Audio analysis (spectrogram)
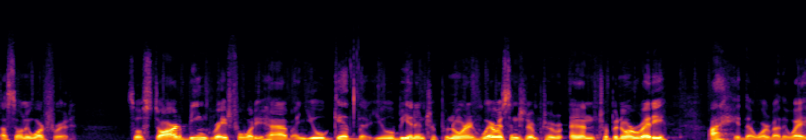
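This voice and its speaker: Against a quiet background, a man with a Venezuelan accent talks at a very fast pace in an animated tone. His intonation is lively and his pitch fairly high. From Venezuela, Caracas. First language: Spanish. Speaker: chef and entrepreneur. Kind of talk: motivational talk to students.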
